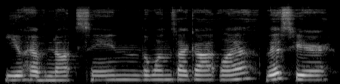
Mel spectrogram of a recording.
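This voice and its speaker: A woman co-hosting a podcast in casual chat, relaxed and teasing with her partner. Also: medium pitch, slow pace. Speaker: podcast co-host.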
